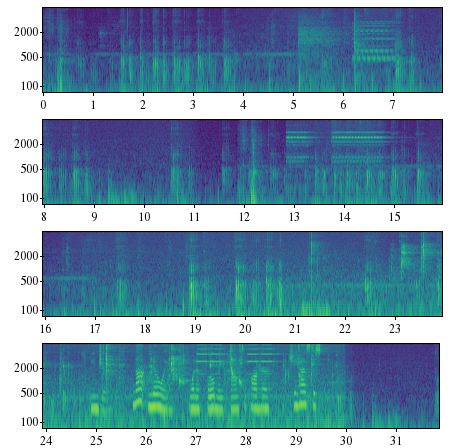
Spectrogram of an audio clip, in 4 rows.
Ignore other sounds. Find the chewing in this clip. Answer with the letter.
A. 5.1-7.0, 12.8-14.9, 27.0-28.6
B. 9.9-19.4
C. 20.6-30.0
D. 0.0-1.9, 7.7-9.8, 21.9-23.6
C.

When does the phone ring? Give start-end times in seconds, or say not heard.
5.1-7.0, 12.8-14.9, 27.0-28.6.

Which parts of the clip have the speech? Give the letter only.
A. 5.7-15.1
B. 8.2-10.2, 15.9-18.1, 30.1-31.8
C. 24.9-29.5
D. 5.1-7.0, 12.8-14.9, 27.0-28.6
C.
